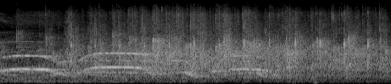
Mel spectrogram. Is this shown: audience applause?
yes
